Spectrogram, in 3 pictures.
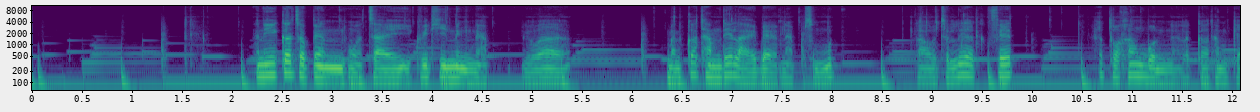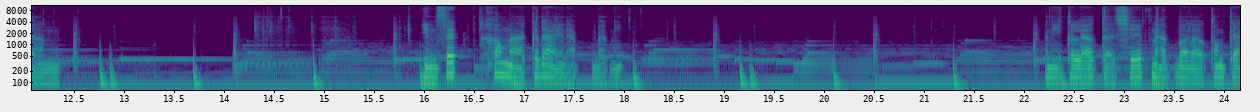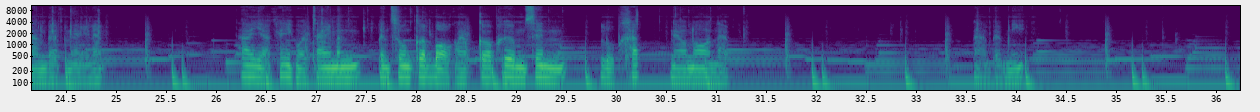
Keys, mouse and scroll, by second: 0.2 a, 4.1 Tab, 4.1-6.3 middle drag, 4.9 Tab, 6.3-10.3 drag, 7.6 middle click, 7.6 right click, 9.0 shift+middle click, 9.0 shift+right click, 10.3 middle click, 11.0 shift+click, 11.1 shift+middle click, 11.8 shift+click, 11.9 shift+middle drag, 12.2 shift+click, 12.3 shift+middle drag, 12.5 shift+click, 12.6-13.2 shift+middle drag, 13.2 shift+click, 13.3 shift+middle click, 13.5 shift+click, 13.5 shift+middle click, 13.7 shift+click, 14.1 shift+click, 14.2-18.4 shift+middle drag, 18.4 Tab, 22.3-23.5 middle drag, 23.5 Tab, 24.4 ctrl+z, 24.7 ctrl+z, 25.6 Tab, 27.1 Tab, 27.5 a, 28.0 ctrl+r, 31.2 a, 31.6 ctrl+r, 32.8 Tab, 33.6 a, 35.3 Tab.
